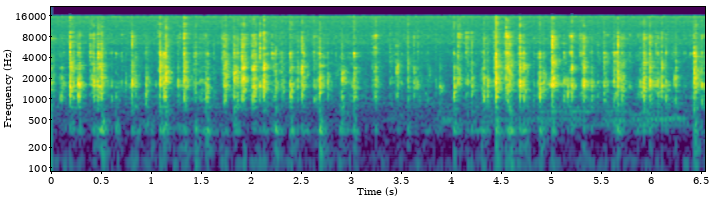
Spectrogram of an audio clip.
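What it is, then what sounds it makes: Plastic mechanical keyboard. A compact white mechanical keyboard with plastic keycaps, blue backlight and a hollow case is typed on with the fingertips of both hands in continuous key tapping. Each keystroke is a short, bright plastic clack centered in the upper mids that dies away almost at once. The clacks run in a quick, uneven stream with a brief lull just before the four-second mark.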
